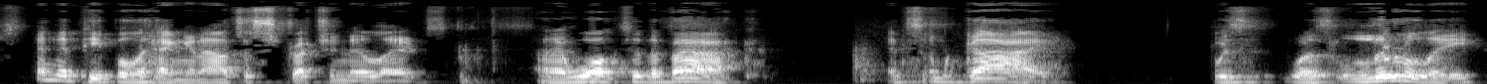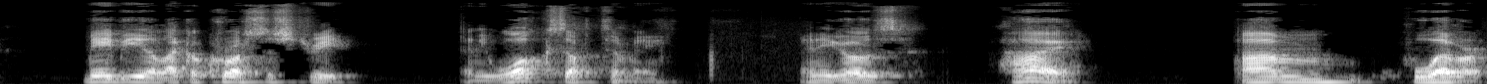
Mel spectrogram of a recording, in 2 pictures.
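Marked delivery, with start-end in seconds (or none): 12.4-14.9 put-on German accent on English, halting. Retelling how a fan walked up and introduced himself: imitating a broken German accent. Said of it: "with a broken, you know, broken, uh, German".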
